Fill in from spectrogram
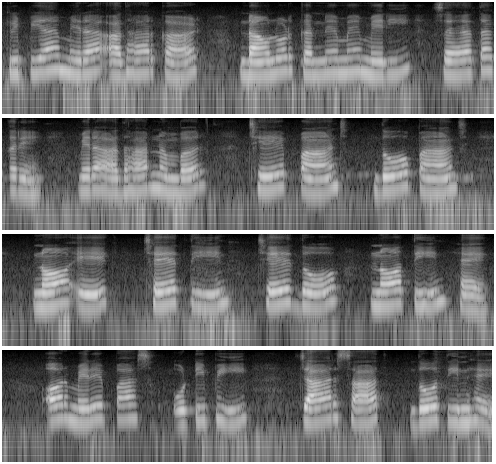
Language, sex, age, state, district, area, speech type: Hindi, female, 45-60, Madhya Pradesh, Seoni, rural, read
